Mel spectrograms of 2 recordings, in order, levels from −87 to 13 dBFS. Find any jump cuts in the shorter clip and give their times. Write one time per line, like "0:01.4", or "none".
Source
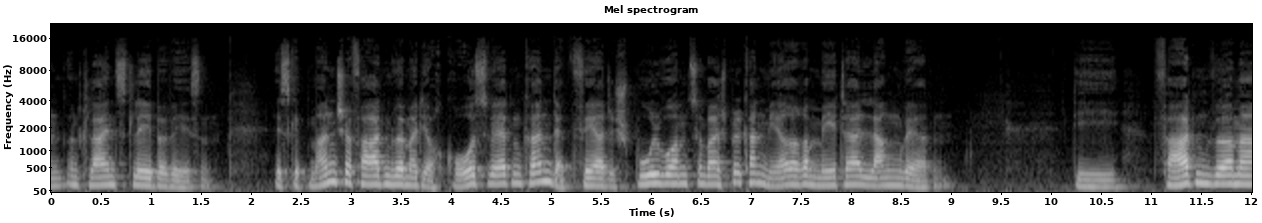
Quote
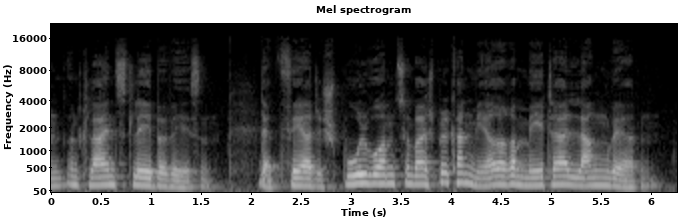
0:02.1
